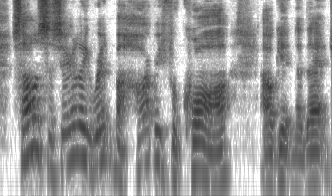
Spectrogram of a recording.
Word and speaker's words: Fuqua: I'm hoping I'm pronouncing his name correctly. It's Fuqua.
